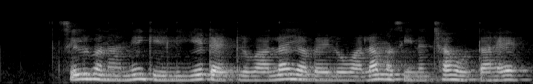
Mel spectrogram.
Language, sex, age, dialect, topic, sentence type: Hindi, female, 18-24, Awadhi Bundeli, agriculture, question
